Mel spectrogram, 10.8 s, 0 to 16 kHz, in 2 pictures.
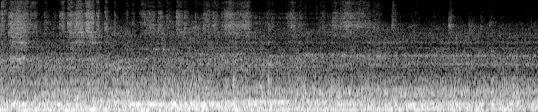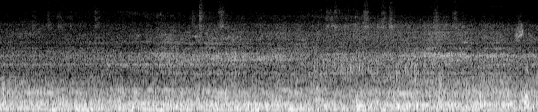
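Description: A Railway Touring Company train, a class 37 with a buffet car, rumbles steadily past nearby, with a continuous loud roar of wheels on track and faint rhythmic clatter for the whole stretch.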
